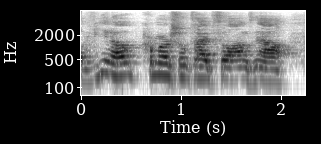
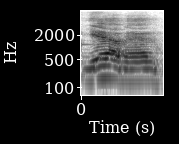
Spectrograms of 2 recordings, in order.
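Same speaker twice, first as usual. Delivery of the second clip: ordinary delivery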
